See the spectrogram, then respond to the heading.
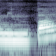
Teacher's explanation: bunyi N hidup, nasal, dan apikodental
